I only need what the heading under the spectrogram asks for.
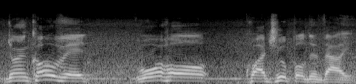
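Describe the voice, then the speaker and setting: A man's voice: a little high, expressive, measured pace, noisy background. A man being interviewed casually at an art fair, blunt and joking, often repeating his phrases.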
